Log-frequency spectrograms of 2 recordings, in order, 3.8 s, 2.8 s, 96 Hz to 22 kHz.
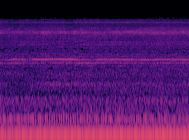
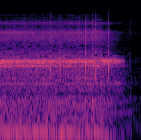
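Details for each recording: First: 5.0L Mustang with EEC-IV TFI ignition module, at the moment idling smoothly with an even low hum and no stumble, miss or surge. Tapping the module makes it act up, and the car intermittently stalls. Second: 5.0L Mustang with EEC-IV TFI ignition: it idles steadily with a high whine, then cuts out abruptly and spins down to silence when the TFI module is tapped. The failing module drops out, confirming intermittent stalling from a bad module.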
